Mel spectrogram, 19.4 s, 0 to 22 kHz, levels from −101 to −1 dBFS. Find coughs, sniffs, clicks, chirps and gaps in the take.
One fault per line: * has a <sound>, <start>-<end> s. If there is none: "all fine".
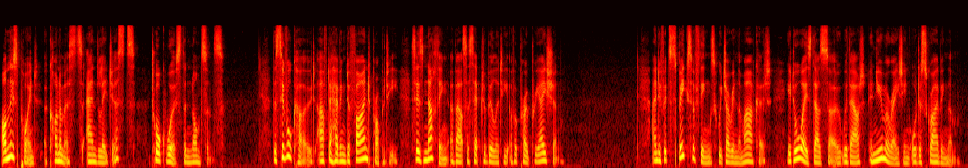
all fine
